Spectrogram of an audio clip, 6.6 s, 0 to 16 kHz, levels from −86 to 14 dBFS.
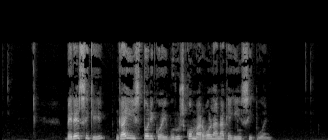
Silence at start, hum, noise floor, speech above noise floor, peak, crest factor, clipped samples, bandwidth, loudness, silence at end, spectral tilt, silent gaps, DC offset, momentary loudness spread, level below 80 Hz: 1.35 s; none; -72 dBFS; 51 dB; 0 dBFS; 22 dB; under 0.1%; 11.5 kHz; -20 LUFS; 1.15 s; -3 dB/octave; none; under 0.1%; 15 LU; -66 dBFS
